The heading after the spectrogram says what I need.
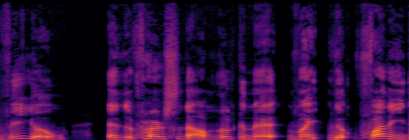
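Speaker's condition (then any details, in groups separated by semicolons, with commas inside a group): Cerebral palsy; several unnoticed strokes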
